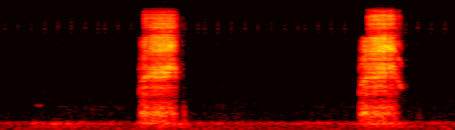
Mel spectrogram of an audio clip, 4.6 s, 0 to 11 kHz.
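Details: Female barn owl in a nest box at night around 9 pm, repairing the nest with eggs present, giving two harsh, breathy rasping hisses of about half a second each, roughly two seconds apart, otherwise quiet.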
